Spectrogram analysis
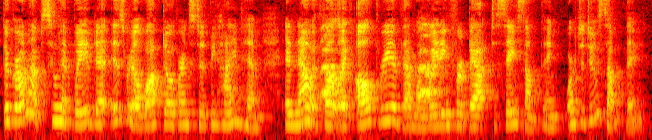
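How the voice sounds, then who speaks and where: Higher-pitched woman narrating a children's book. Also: fairly quick, few pauses, a bit bright, echoey room. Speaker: read-aloud storyteller.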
